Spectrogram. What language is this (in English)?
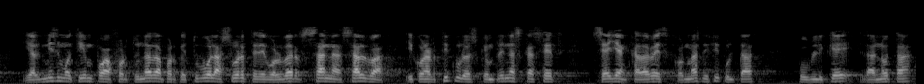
Spanish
